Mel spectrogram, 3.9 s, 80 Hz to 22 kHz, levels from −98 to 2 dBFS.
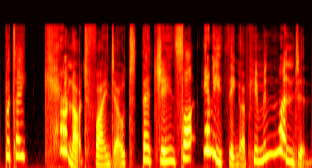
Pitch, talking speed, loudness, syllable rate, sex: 270 Hz, 200 wpm, -19 LUFS, 5.8 syllables/s, female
